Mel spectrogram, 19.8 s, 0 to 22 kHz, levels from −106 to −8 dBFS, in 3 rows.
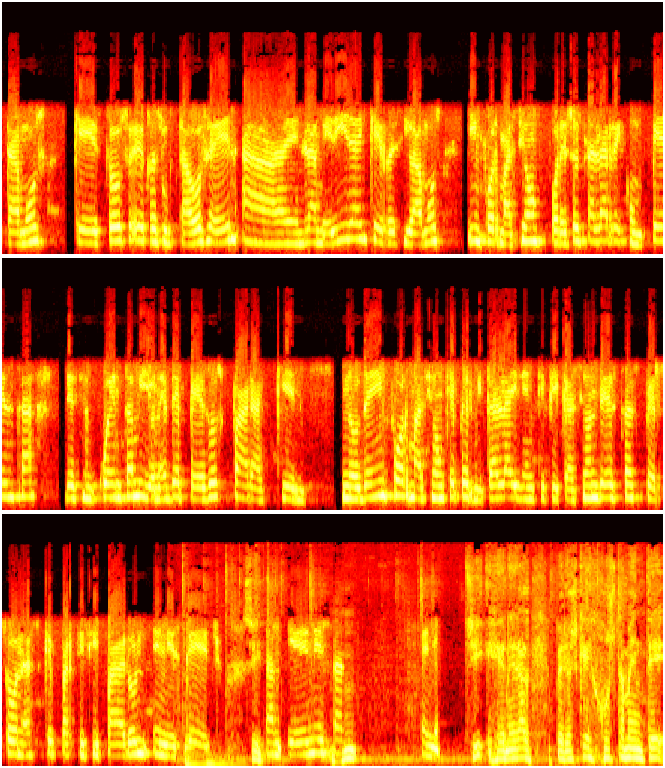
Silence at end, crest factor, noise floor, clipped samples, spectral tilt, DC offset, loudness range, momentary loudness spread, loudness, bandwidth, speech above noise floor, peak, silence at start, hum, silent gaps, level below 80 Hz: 0 s; 14 dB; -40 dBFS; under 0.1%; -4 dB/octave; under 0.1%; 1 LU; 4 LU; -19 LUFS; 13.5 kHz; 20 dB; -4 dBFS; 0.05 s; none; none; -46 dBFS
